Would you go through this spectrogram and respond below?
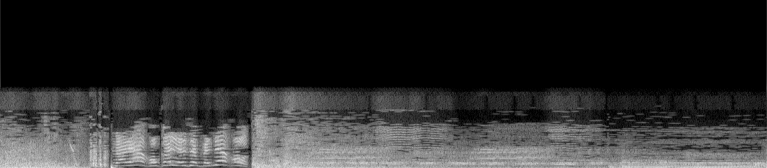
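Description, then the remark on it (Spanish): A single sheep bleats loudly in a long, wavering cry lasting over a second. A dense, noisy wash of sound follows it, and steady tones come in near the end. “Todas las ovejas se parecen.”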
